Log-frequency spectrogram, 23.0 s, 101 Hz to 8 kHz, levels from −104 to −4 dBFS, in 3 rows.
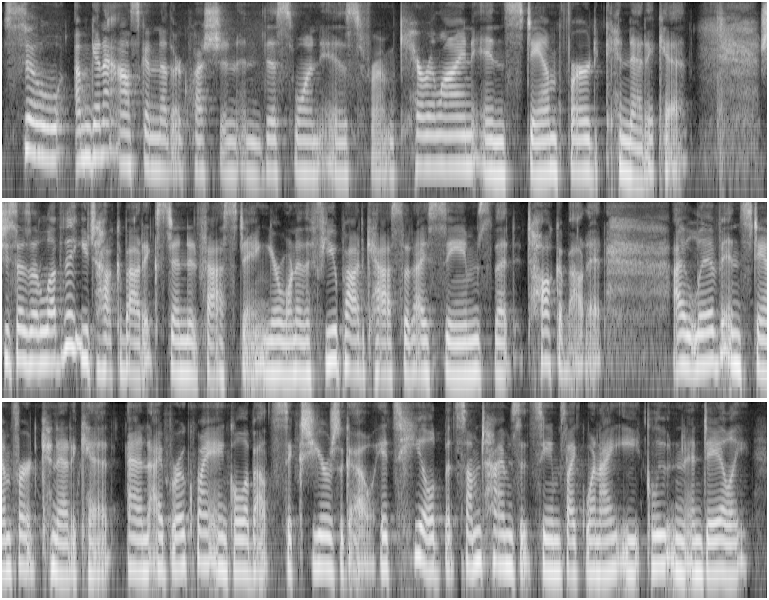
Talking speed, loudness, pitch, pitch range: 175 wpm, -20 LUFS, 195 Hz, 180-210 Hz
